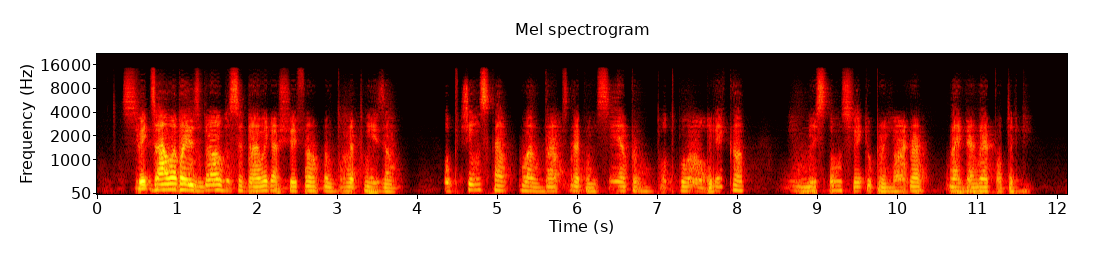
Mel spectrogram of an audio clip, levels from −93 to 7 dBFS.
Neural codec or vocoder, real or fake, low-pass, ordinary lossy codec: codec, 44.1 kHz, 0.9 kbps, DAC; fake; 14.4 kHz; none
